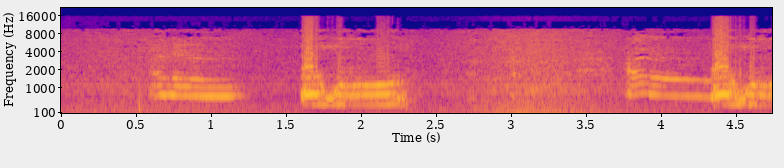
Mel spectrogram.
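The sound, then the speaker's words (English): A dog lets out drawn-out, two-part howling yelps that mimic a spoken greeting of hello, repeated a few times with brief pauses, loud against a steady background hum. “It's a dog that can say hello.”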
